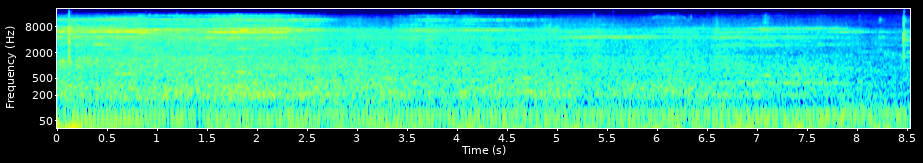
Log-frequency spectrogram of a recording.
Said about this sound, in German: So, also jetzt hier hören wir immer noch den Bahnhof links.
